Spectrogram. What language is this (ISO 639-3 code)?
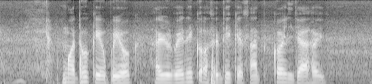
mag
